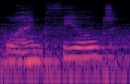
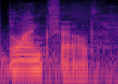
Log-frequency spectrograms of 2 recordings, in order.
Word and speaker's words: Blankfeld: I'm here to interview Blankfield. Feld. My name is Barbara Beyer. We're in West Palm Beach, Florida, WPEC Studios. Please tell me your name, please. Blankfeld.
